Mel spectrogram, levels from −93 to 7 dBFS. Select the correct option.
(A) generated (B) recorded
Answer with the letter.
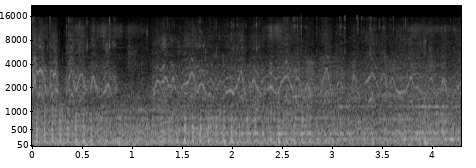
B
